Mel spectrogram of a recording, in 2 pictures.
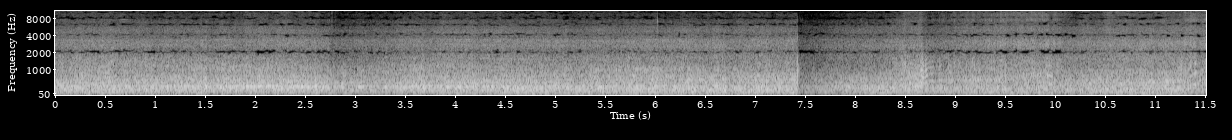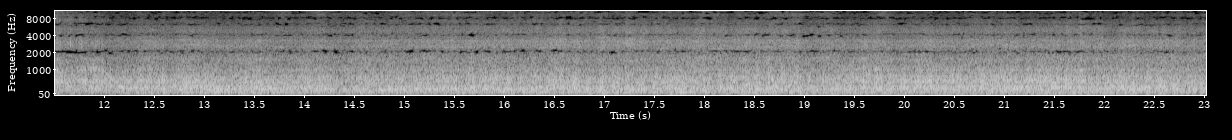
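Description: Loaded sand hopper cars of a Union Pacific freight train rolling past, a steady rush of wheel and rail noise that dips briefly about seven and a half seconds in.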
